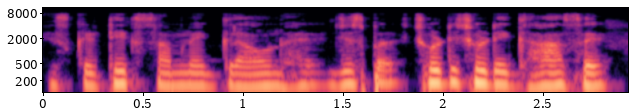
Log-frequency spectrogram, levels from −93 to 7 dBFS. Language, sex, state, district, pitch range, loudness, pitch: Hindi, male, Jharkhand, Ranchi, 150-165 Hz, -18 LUFS, 155 Hz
